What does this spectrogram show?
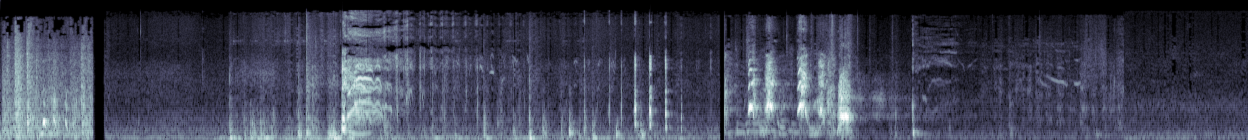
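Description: A dog vocalising: one drawn-out cry that bends up and down in pitch about five seconds in, then a run of short cries a few seconds later.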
